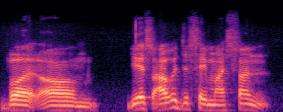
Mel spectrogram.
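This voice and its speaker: A man's voice: medium pitch, measured pace, crowd noise. A man in his twenties, a boxer from Connecticut, talking earnestly in a casual interview, rambling with lots of "you know" fillers. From Connecticut, USA.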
